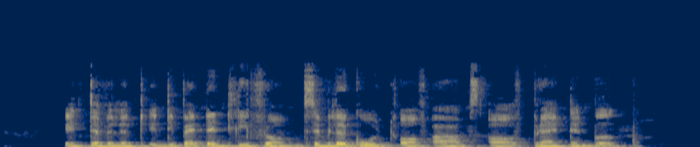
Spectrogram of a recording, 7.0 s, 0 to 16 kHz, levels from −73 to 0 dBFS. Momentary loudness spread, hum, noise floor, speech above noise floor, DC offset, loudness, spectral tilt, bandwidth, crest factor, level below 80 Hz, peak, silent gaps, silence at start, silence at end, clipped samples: 7 LU; none; -70 dBFS; 50 dB; under 0.1%; -21 LUFS; -6 dB/octave; 9 kHz; 16 dB; -44 dBFS; -4 dBFS; none; 0.65 s; 0.6 s; under 0.1%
